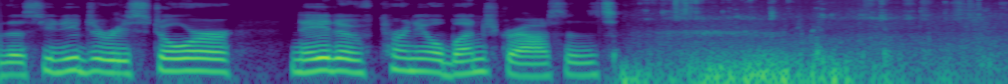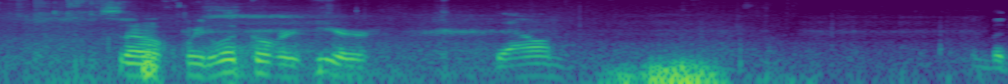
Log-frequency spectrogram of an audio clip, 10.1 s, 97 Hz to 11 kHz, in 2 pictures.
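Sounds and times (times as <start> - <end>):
wind buffeting microphone: 3.0 - 9.9
faint rustles and ticks: 3.1 - 10.0.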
